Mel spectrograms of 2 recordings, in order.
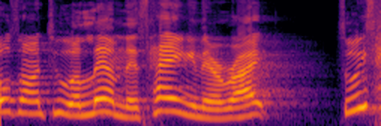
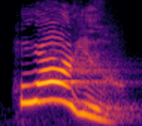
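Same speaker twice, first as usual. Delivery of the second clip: high, louder cry upward; startled question; 11 semitones higher, 5 dB louder than usual. Acted. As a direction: demand it in acted alarm.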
